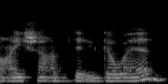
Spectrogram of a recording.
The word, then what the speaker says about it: Aisha Abdel Gawad: I am talking to Aisha Abdel Gawad, the way it is pronounced in Egyptian dialect, and she is the author of a novel called Between Two Moons.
